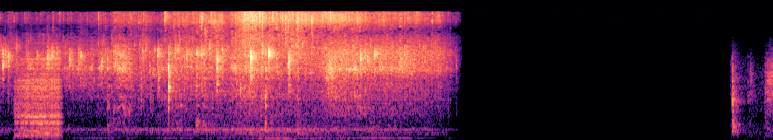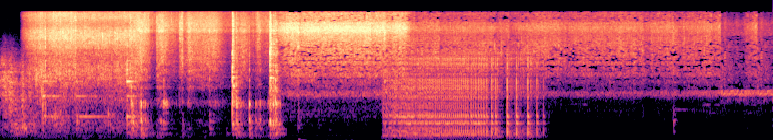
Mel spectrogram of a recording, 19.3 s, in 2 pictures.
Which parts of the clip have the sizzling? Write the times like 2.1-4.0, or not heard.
0.0-5.8, 9.9-19.2.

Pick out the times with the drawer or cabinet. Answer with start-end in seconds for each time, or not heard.
0.1-0.8, 9.2-10.6, 14.4-16.5.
